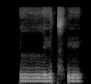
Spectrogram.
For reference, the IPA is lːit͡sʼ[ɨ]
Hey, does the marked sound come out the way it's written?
no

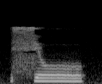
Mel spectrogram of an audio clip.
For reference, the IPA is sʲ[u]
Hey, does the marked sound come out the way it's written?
yes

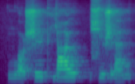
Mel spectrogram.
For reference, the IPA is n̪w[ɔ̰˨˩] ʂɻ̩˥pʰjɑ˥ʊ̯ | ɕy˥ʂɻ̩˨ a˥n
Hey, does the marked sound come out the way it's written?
yes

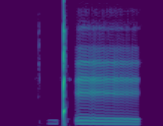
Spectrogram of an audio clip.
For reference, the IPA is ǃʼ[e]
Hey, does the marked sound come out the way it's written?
yes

